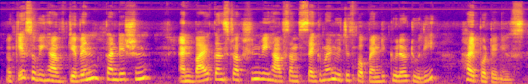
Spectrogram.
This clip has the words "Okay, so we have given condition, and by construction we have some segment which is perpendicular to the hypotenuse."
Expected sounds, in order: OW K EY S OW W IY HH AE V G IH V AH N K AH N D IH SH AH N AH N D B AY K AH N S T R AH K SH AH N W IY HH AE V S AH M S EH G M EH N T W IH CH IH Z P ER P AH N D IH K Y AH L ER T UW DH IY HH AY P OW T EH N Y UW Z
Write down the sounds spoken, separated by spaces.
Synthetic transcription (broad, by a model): OW K EY S OW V IY HH AE V G IH V AH N K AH N D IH SH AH N AH N D B AY K AH N S T R AH K SH AH N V IY HH AE V S AH M S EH G M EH N T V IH CH IH Z P ER P AH N D IH K Y AH L ER T UW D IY HH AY P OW T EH N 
